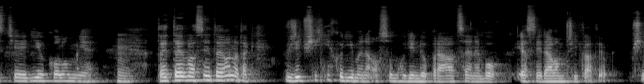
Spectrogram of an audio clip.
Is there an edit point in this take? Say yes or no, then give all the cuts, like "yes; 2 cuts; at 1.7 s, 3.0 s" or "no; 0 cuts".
yes; 1 cut; at 5.1 s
